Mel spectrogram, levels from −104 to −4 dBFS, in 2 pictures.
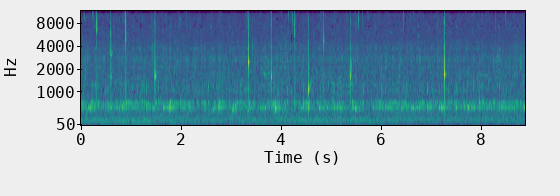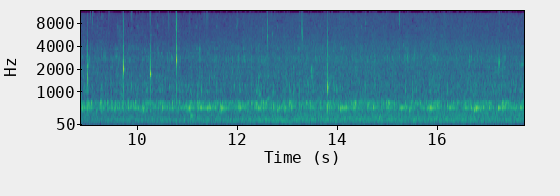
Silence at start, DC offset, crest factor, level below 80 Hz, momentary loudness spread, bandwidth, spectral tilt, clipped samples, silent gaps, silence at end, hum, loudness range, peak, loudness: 0 s; under 0.1%; 34 dB; -76 dBFS; 15 LU; 11.5 kHz; -1.5 dB/octave; under 0.1%; none; 0 s; none; 7 LU; -2 dBFS; -35 LUFS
